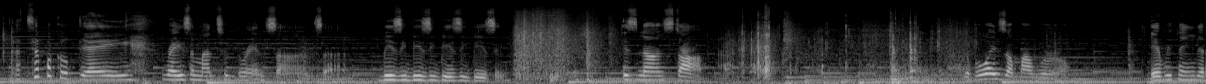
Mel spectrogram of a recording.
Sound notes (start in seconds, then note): 7.0 packets rustling; 7.2 bottles thudding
